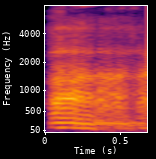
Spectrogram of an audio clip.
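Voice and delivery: a loud pumped-up ah; imagined client screaming down the phone; mock scream. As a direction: let out a hyped scream over club music. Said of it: "we'd hear you screaming".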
